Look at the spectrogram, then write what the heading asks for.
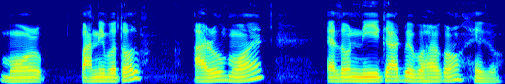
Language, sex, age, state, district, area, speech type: Assamese, male, 18-30, Assam, Majuli, urban, spontaneous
